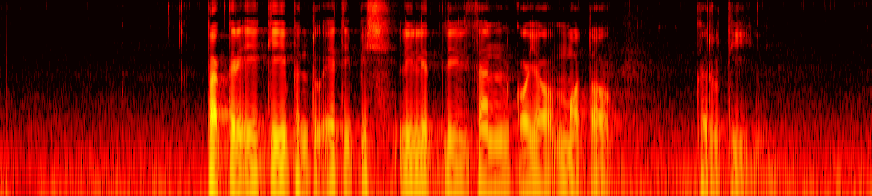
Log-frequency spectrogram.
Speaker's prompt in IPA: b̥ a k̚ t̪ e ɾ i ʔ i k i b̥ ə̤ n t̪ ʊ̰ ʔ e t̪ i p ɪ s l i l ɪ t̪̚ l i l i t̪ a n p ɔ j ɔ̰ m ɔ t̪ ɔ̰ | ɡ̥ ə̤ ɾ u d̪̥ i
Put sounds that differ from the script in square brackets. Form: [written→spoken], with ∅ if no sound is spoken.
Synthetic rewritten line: b̥ a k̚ t̪ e ɾ i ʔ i k i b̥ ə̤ n t̪ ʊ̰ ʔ e t̪ i p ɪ s l i l ɪ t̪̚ l i l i t̪ a n [p→k] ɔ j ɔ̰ m ɔ t̪ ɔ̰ | ɡ̥ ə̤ ɾ u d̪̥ i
